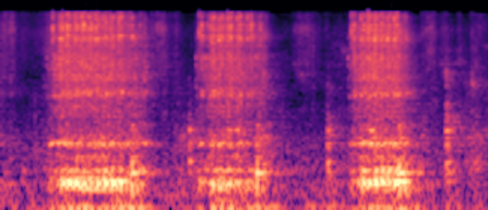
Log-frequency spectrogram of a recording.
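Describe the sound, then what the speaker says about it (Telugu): An electric sewing machine stitches along a dress neckline backed with buckram cloth, running in three close, steady bursts of rapid whirring, separated by brief pauses. "ఈ బక్రం క్లాత్ ఎట్లుందో అట్లా మనం స్టిచ్చింగ్ చేసుకుంటూ రావాలి"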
